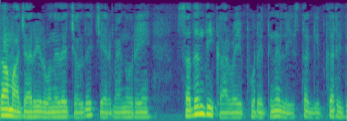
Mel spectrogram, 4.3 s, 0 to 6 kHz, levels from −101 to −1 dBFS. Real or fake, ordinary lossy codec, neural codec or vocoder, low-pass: real; none; none; 5.4 kHz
